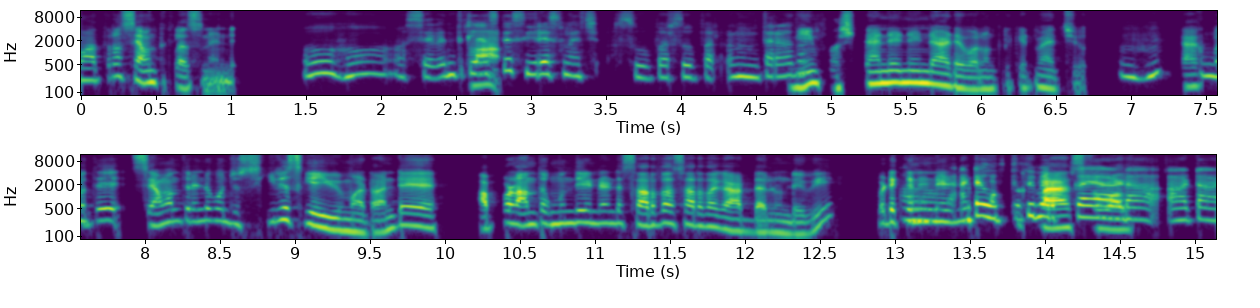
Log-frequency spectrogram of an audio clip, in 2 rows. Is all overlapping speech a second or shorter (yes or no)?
no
